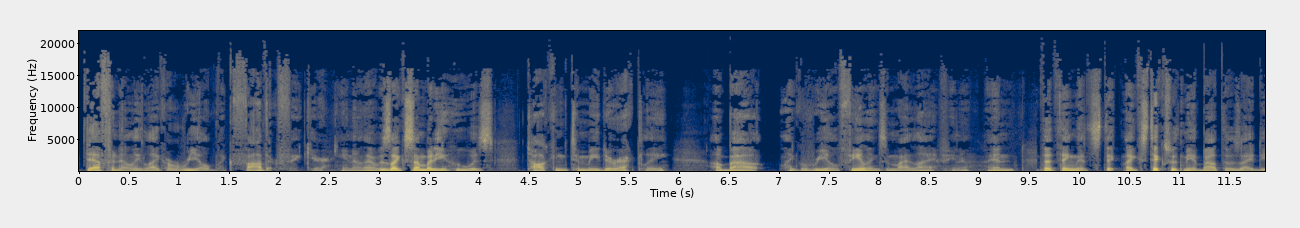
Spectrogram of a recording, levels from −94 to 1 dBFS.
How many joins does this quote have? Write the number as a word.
one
